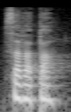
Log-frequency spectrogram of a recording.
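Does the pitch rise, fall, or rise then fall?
fall. The pitch falls at the end.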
